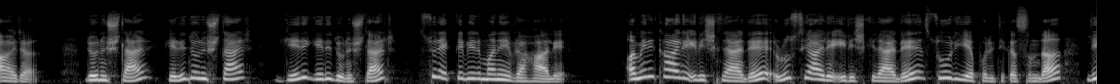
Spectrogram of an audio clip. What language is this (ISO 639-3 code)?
tur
